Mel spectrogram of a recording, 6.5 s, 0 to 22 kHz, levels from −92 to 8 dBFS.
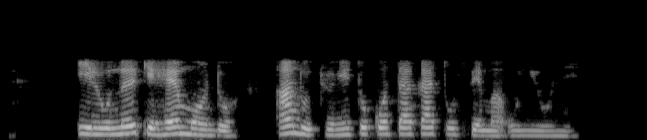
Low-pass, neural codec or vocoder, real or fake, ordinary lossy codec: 3.6 kHz; none; real; Opus, 64 kbps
